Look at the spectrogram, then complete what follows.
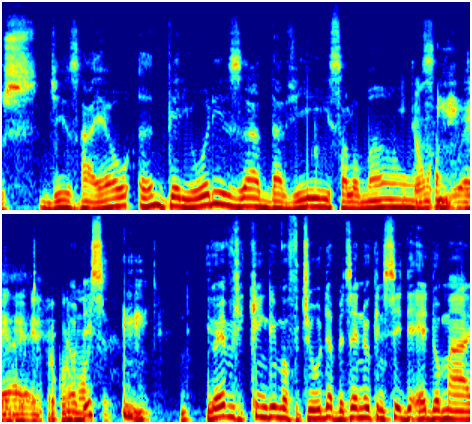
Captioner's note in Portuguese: limpando a garganta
